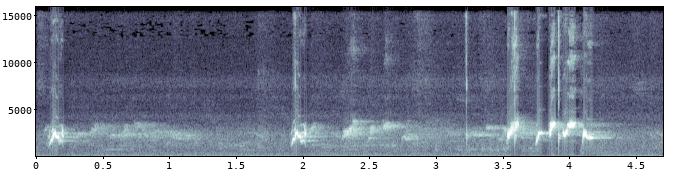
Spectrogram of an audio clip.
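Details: Red-whiskered bulbul giving a fierce Lak Wai song and complete master song for tutoring young birds; two single whistled notes about two seconds apart, soft warbles, then a rapid bright run of five or six looping notes.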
